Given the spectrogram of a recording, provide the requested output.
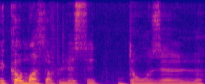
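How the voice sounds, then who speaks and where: Putting on a character voice, a man speaks at a moderate pace and a medium pitch. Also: ordinary pitch variation. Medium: read story. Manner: hearty, condescending.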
